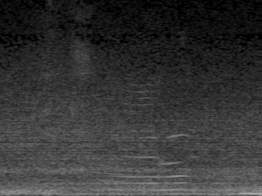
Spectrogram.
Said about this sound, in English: I think I'll give this old baby a spin on the freeway. Wrong way. Entering freeway. Here we go.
